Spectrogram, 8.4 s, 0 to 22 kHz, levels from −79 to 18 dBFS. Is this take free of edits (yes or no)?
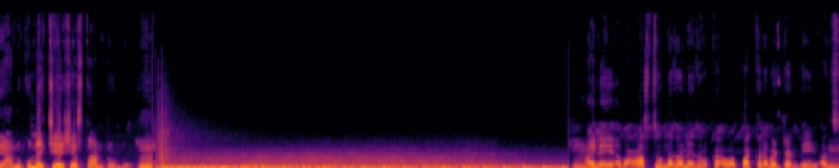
no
